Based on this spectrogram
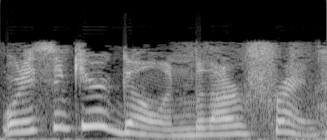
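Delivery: ordinary talk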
